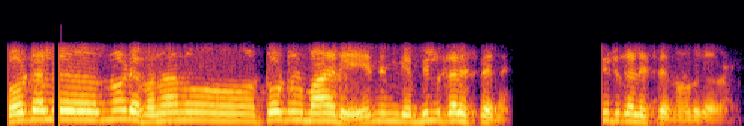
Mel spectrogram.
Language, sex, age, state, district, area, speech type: Kannada, male, 60+, Karnataka, Dakshina Kannada, rural, conversation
